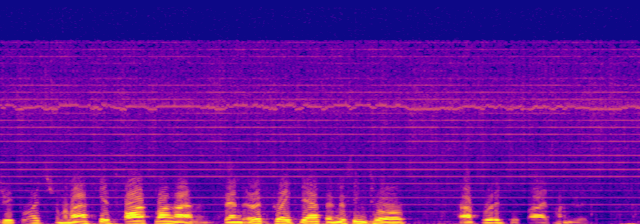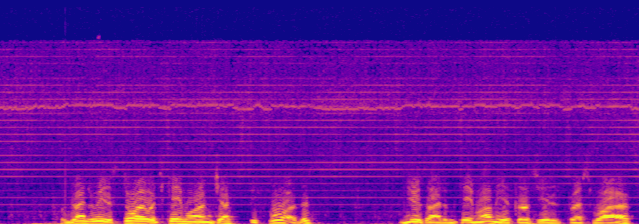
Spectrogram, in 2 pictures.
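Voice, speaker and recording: A man's voice: mid-range voice, mellow, breathy edge, low-quality recording. A man reading wire news bulletins on air as a radio announcer, heard as an old 1960s broadcast recording with electrical hum. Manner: measured, grave, deliberate reading. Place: radio studio.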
